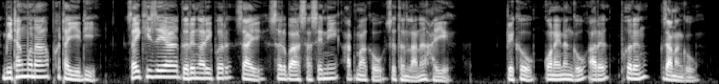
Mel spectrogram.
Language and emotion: Bodo, neutral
